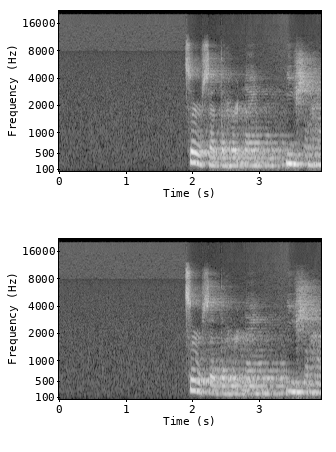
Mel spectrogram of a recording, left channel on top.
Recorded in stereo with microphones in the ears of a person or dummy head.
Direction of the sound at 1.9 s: 5° right (ahead or behind).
